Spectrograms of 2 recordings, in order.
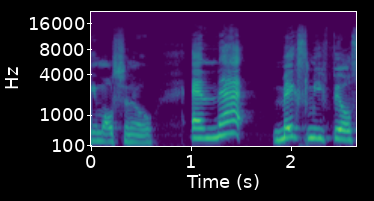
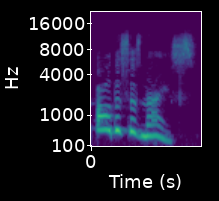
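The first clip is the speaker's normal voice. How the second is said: mild polite quote; 6 semitones higher, 6 dB quieter than usual. Retold or imitated. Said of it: "it's not just".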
